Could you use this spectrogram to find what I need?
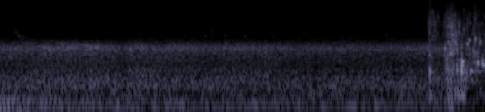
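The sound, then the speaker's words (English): A steady outdoor ambience at a pond with cattails on a warm summer day, then a sudden small splash near the end as a large frog hops into the water, with a brief spray of droplet sounds. No one speaks. “A large frog hopping into the pond startles Magpie out of her vision.”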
